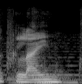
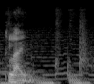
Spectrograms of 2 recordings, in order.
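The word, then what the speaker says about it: climb: क्लाइम। यहां पे B silent है। क्लाइम। यह पढ़ा जाएगा क्लाइम। बी लिखा है लेकिन यह साइलेंट पढ़ा जाता है।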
